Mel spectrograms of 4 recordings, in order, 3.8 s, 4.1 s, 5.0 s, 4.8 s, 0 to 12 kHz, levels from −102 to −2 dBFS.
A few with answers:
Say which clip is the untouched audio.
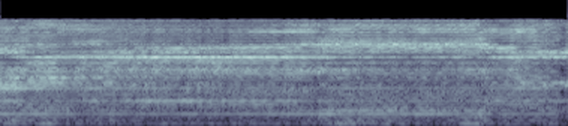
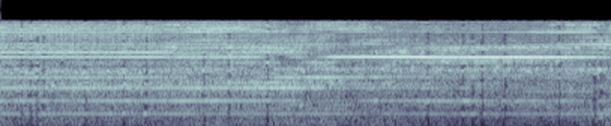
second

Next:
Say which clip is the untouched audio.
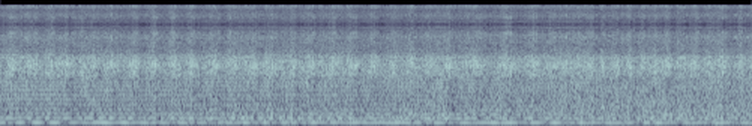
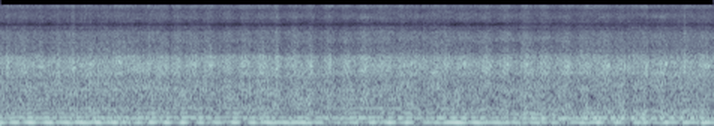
first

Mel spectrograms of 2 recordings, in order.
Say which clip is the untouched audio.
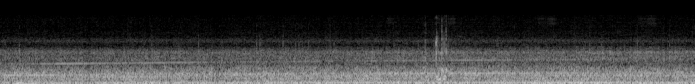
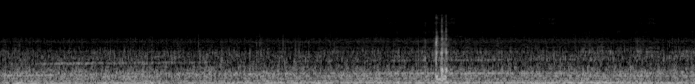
first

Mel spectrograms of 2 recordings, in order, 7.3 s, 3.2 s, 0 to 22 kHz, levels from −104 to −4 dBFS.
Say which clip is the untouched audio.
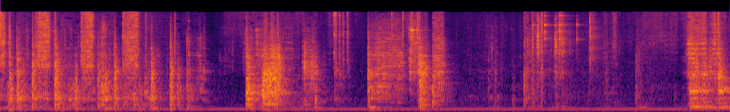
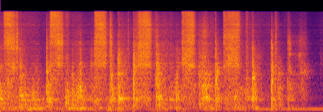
first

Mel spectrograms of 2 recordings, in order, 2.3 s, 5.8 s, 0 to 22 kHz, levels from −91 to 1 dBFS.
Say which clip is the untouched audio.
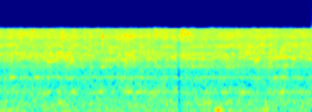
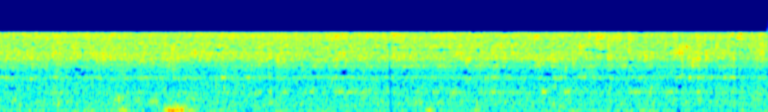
second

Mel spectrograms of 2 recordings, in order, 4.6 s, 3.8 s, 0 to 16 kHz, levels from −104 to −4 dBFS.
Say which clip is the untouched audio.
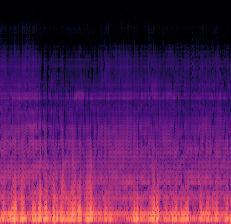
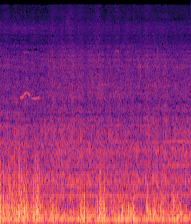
second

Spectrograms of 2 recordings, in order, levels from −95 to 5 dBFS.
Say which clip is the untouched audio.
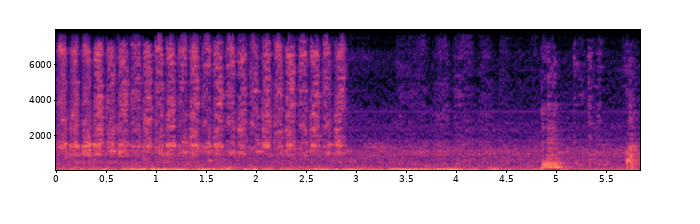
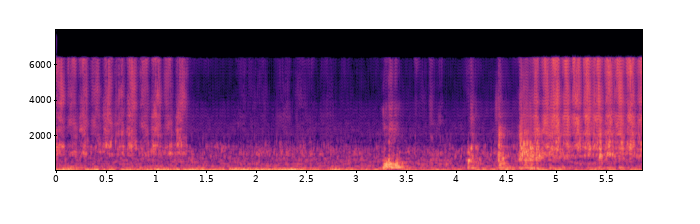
first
